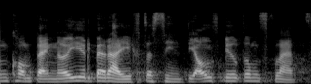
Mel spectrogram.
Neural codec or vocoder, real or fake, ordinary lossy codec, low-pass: codec, 24 kHz, 1 kbps, SNAC; fake; none; none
